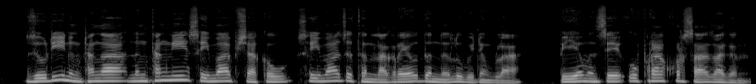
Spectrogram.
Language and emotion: Bodo, neutral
